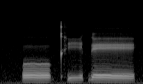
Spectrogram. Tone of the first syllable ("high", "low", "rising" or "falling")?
low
